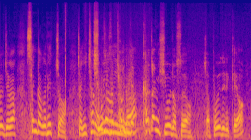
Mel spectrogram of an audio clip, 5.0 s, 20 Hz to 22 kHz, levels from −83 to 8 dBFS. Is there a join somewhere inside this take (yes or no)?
yes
